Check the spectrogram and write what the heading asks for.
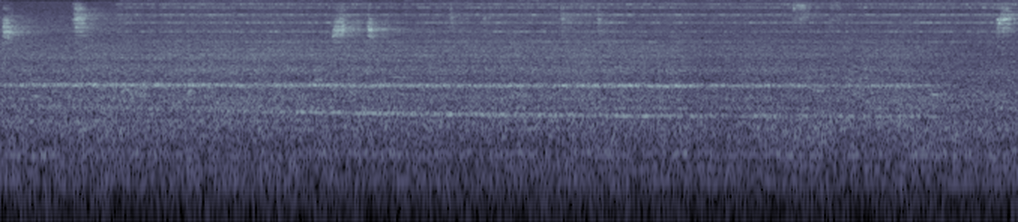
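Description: Taiwan Railway electric multiple-unit train rolling slowly along the platform: a steady rumble of wheels and running gear, with a held electric motor whine that fades out near the end. Short high-pitched wheel squeals come about three seconds in and again at about eight seconds.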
